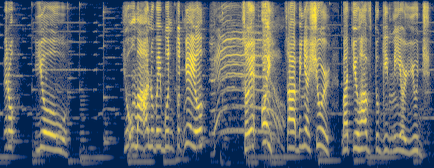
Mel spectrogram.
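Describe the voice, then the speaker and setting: A woman talks through a game in a fairly high voice, bouncing between Tagalog and English. Her commentary is hyped and excitable, full of quick exclamations. Faint game music plays underneath. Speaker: gaming channel host.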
